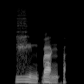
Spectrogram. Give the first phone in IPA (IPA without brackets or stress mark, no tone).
ɣ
